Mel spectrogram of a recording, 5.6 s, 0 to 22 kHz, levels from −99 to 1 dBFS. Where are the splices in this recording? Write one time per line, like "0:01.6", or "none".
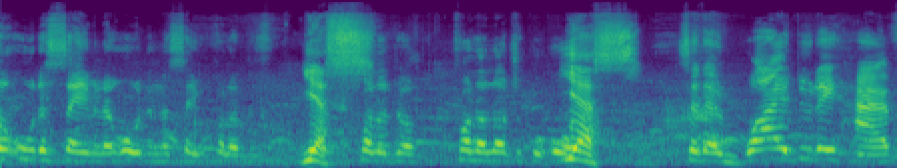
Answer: none

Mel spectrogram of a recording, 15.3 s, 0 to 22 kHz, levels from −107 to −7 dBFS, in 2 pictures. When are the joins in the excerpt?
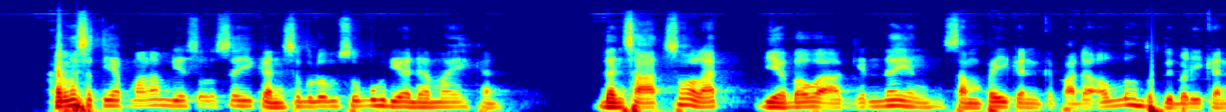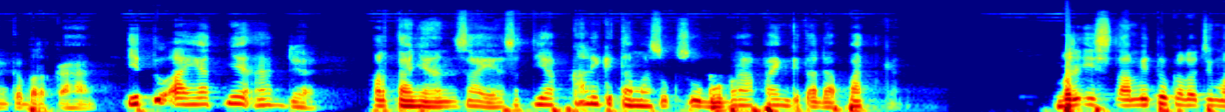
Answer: none

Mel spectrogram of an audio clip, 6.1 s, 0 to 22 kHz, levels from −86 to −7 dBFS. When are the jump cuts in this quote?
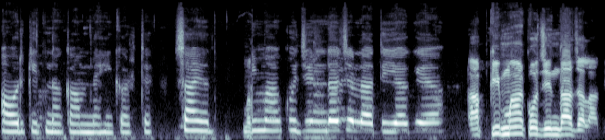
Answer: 0:02.5

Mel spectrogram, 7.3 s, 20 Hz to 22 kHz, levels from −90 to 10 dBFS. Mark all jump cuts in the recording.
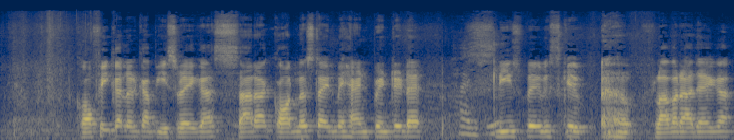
none

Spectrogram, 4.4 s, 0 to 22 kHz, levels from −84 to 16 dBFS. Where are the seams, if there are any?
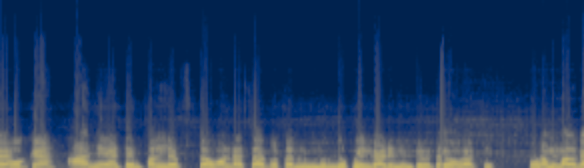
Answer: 0:03.3

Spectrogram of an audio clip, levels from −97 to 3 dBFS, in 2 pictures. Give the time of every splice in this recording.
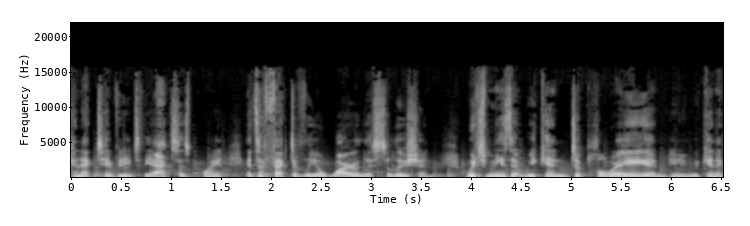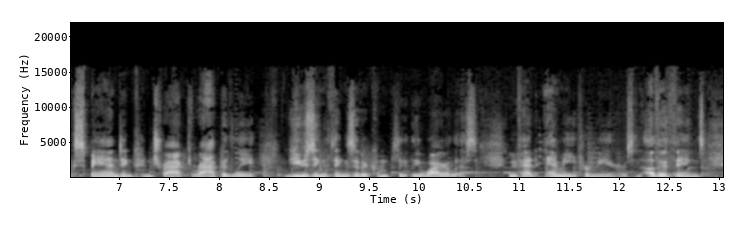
0:11.6

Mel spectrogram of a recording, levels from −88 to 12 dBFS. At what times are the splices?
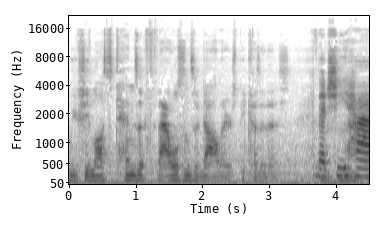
0:03.6

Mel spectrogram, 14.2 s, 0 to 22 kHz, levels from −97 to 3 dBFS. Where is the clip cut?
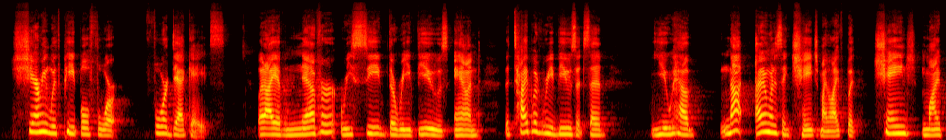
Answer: none

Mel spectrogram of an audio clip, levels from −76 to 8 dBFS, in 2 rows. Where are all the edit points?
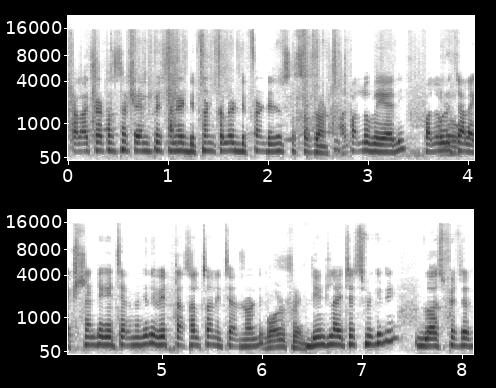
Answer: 0:02.7

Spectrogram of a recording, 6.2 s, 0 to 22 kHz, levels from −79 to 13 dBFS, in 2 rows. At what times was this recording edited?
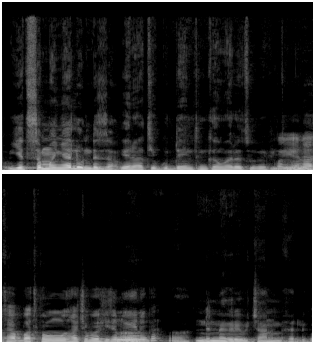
0:01.1
0:04.9

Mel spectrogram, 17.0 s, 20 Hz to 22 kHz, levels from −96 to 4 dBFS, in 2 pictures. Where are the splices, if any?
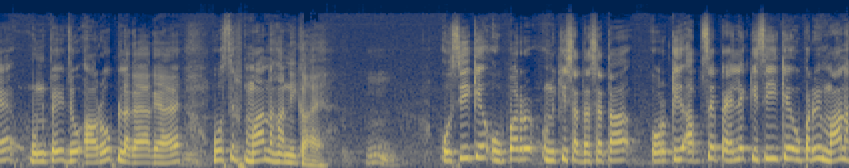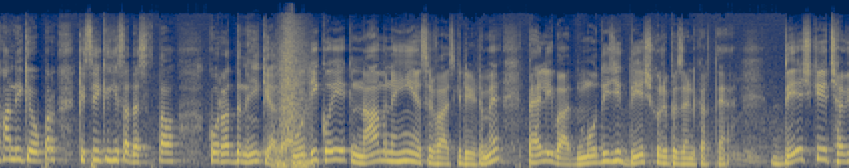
0:11.4

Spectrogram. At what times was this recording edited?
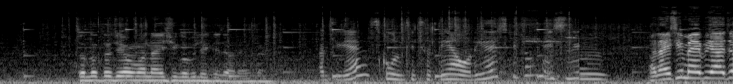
0:03.3
0:05.8

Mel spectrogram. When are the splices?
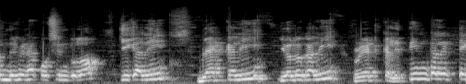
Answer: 0:01.1

